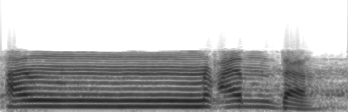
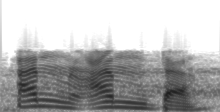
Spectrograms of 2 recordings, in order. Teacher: نون ساکن کے بعد عین آ گیا، عین حروف حلقی میں سے، عین حروف حلقی میں سے، اب یہاں غنہ نہیں کریں گے، انعم، اب اس میں قلقلہ بھی نہیں کریں گے، انعم نہیں کہیں گے، بلکہ سکون جمعوں کے ساتھ ادا ہوگا اور غنہ نہیں کریں گے، انعمت، ٹھیک ہے؟ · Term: اظہار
